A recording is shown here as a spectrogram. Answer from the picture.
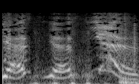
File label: natural, baccarat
